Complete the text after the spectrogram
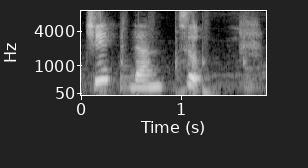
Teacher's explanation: bunyi yang diawali dengan letupan terlebih dahulu dan diakhiri dengan frikatif, yaitu bunyi desah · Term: affricate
